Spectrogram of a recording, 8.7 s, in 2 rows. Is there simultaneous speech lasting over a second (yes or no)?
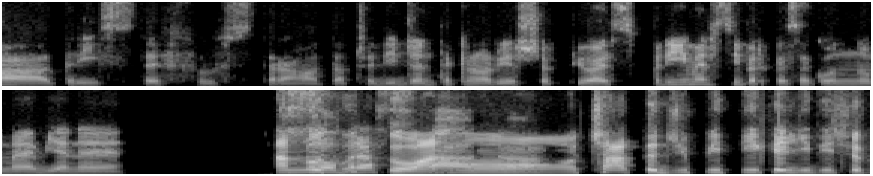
yes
